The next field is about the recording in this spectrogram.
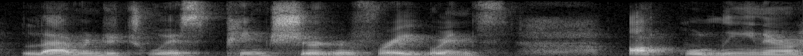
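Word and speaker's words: Aquolina: This is the famous sugared lavender twist, pink sugar fragrance, Aquilina, how it's pronounced.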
